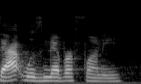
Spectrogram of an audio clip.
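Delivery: low, stern fatherly voice. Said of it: "looked at him stern in the face and was like".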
